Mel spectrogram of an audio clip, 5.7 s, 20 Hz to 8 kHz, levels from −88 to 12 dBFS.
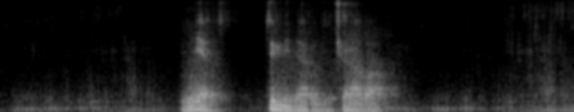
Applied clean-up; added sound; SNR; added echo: neural separator model SepFormer DNS4.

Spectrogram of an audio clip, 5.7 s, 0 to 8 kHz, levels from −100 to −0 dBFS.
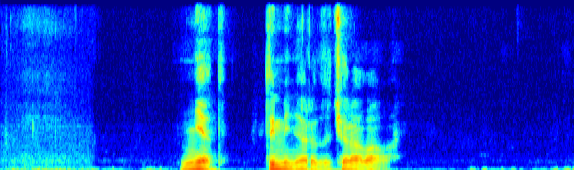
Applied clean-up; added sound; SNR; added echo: none; none; none; none.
